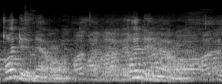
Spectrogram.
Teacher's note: فتح المخرج مباشرة بعد الاتيان بمخرج الدال لإظهار القلقلة، تصادم ثم تباعد، بقفل المخرج وافتحه، وعدم قراءة اللي هو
